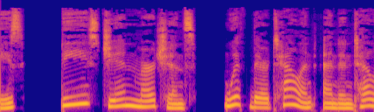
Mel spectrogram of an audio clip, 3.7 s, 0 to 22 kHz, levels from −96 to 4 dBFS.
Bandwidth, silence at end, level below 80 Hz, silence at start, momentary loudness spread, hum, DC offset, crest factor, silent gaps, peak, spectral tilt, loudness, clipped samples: 16.5 kHz; 0 s; -54 dBFS; 0 s; 5 LU; none; under 0.1%; 14 dB; 0.25-0.60 s, 1.96-2.23 s; -2 dBFS; -5 dB/octave; -16 LUFS; under 0.1%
